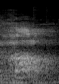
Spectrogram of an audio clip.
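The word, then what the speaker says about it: ห้า: In Thai, the number 5 is pronounced ha, so 555 is ha ha ha.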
